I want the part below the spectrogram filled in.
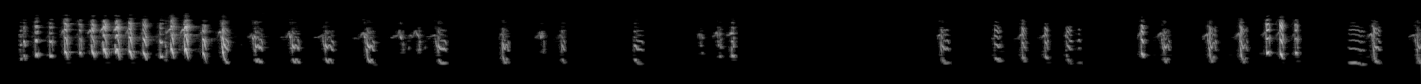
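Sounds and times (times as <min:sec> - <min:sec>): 
Red-naped sapsucker giving a rapid chattering string of rough notes: 0:00.2 - 0:04.3
Red-naped sapsucker isolated squeaky calls: 0:00.2 - 0:05.7, 0:06.4 - 0:07.4, 0:09.4 - 0:14.1.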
